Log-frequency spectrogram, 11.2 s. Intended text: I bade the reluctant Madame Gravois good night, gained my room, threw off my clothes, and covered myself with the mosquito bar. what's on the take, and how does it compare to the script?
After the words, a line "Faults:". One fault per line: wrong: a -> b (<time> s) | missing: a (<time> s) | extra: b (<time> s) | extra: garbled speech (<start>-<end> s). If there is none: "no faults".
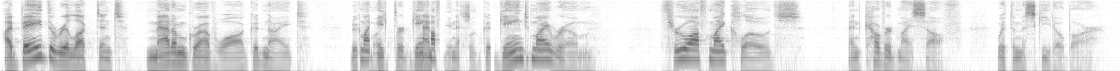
I bade the reluctant Madame Gravois good night, [garbled] gained my room, threw off my clothes, and covered myself with the mosquito bar.
Faults:
extra: garbled speech (3.5-4.9 s)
